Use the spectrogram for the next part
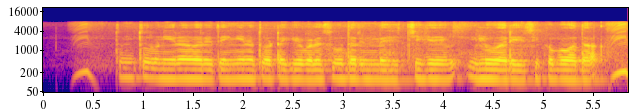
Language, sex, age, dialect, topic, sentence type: Kannada, male, 25-30, Coastal/Dakshin, agriculture, question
